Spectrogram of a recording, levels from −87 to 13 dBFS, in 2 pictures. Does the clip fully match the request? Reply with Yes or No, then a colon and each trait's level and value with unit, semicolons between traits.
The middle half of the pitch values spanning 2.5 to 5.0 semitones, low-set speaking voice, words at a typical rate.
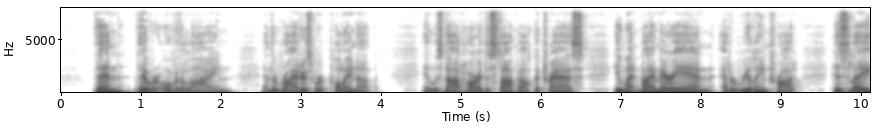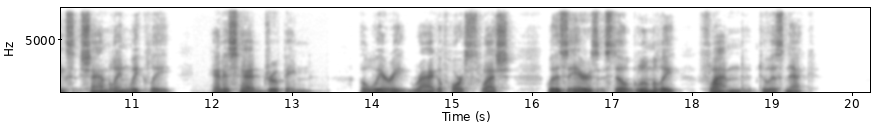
No: wide, 5.6 semitones; very low, 95 Hz; average, 145 wpm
